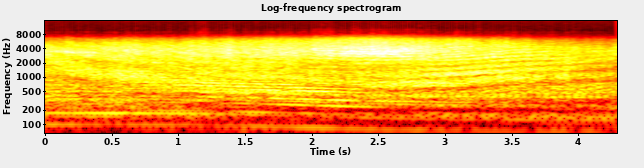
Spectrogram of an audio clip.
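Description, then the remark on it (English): A propeller airplane, the plane to Lisbon, drones steadily overhead, its loud engine roar filling the whole moment with a rich, throbbing hum that subtly shifts as it passes. “The plane to Lisbon.”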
